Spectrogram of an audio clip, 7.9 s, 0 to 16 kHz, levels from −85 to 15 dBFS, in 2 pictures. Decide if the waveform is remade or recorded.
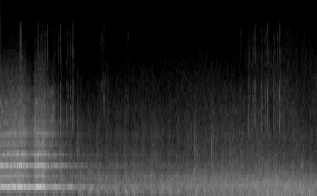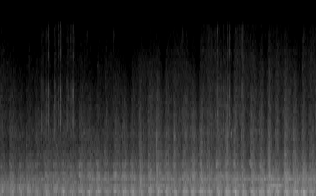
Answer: remade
